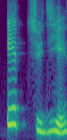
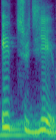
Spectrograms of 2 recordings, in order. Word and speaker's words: étudier: É o I com boca de U, é o biquinho.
